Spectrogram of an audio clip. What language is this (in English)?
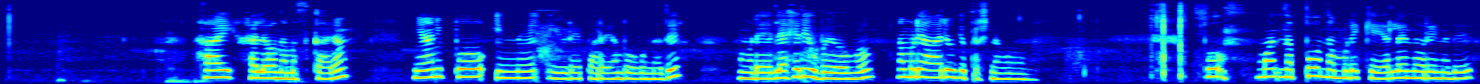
Malayalam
